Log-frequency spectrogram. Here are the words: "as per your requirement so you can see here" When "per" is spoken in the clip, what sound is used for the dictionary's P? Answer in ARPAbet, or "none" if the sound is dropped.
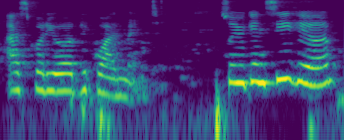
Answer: F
